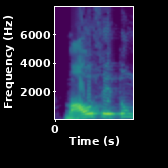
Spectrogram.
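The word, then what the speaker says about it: Mao Zedong: और दूसरी बात, जब देश में माओ से तुंग बोल रहा था, मतलब न्यूज चैनल में देखोगे तो इसका नाम जिदोंग जिदोंग बोलते हैं, बुक में देखोगे तो माओ से तुंग बोलते हैं, स्पेलिंग भी अभी दिखा दूंगा।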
